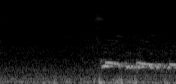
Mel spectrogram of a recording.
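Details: A crossbred zebra dove, kept as a contest prospect, gives one soft, mid-pitched coo, held and slightly wavering for under a second after a quiet start, over a low background hum.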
